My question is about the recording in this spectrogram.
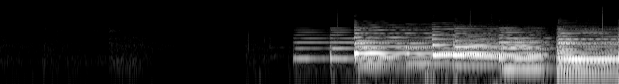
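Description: A few faint rustles, then about three seconds in a piano begins the introduction to a hymn, playing chords that ring on.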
